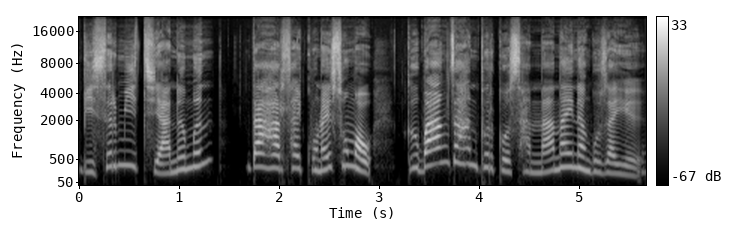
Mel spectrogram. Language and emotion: Bodo, surprised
